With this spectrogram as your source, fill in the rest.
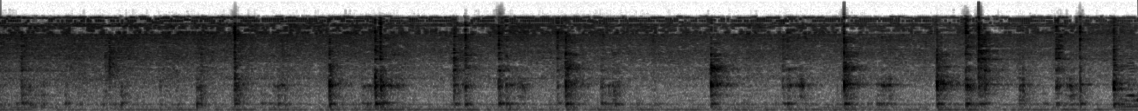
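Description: Vegetables sauté in oil with turmeric and asafoetida for South Indian sambar, a soft continuous sizzle broken by repeated sharp scrapes and clinks of a spoon stirring in the pan, close and steady, with no talking.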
